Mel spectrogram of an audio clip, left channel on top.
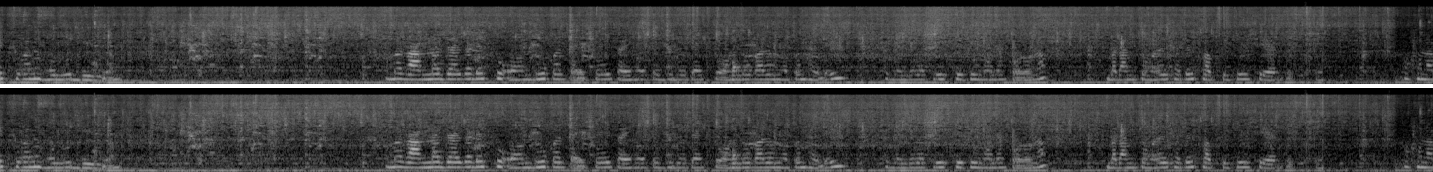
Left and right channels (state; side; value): normal; both; correlation 0.81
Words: একটুখানি হলুদ দিয়ে দিলাম। আমার রান্নার জায়গাটা একটু অন্ধকার টাইপের, তাই হয়তো ভিডিওটা একটু অন্ধকারের মতন হলেই বন্ধুরা প্লিজ কিছু মনে করো না, বাট আমি তোমাদের সাথে সব কিছুই শেয়ার করছি। এখন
